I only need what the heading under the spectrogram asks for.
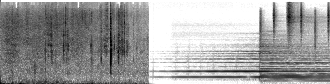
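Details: Rough outdoor handling noise and clicks, a short silence, then sustained ringing musical tones with chime-like hits.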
